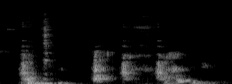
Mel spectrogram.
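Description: A man's voice making three short, low vocal sounds that are not words.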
